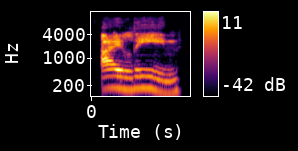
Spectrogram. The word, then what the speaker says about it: Ilene: Yes, you say my name, Eileene.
